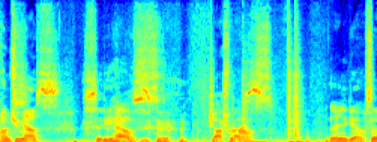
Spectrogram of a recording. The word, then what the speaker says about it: Rouse: you know when you when you see his name his name is spelled r o u e and I used to look at and go is that Josh ruse Josh ruse Jos well he he's here to tell you Rous Country House country mouse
